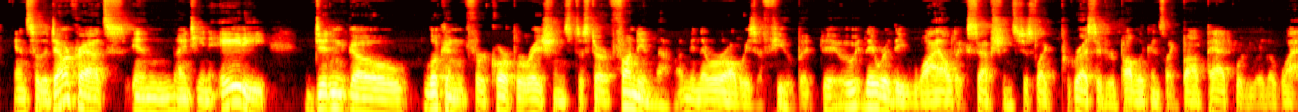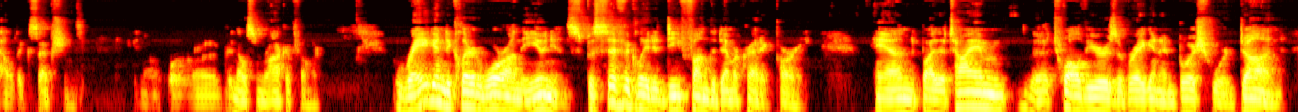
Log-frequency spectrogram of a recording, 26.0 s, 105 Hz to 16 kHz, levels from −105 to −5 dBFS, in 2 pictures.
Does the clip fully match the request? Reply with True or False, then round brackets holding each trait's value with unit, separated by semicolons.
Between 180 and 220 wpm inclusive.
False (160 wpm)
